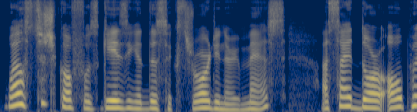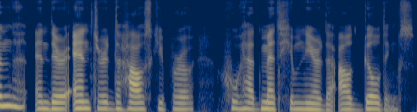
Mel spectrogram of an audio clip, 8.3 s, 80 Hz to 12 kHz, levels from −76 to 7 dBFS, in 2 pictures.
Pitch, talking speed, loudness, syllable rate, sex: 200 Hz, 175 wpm, -19 LUFS, 5.5 syllables/s, female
